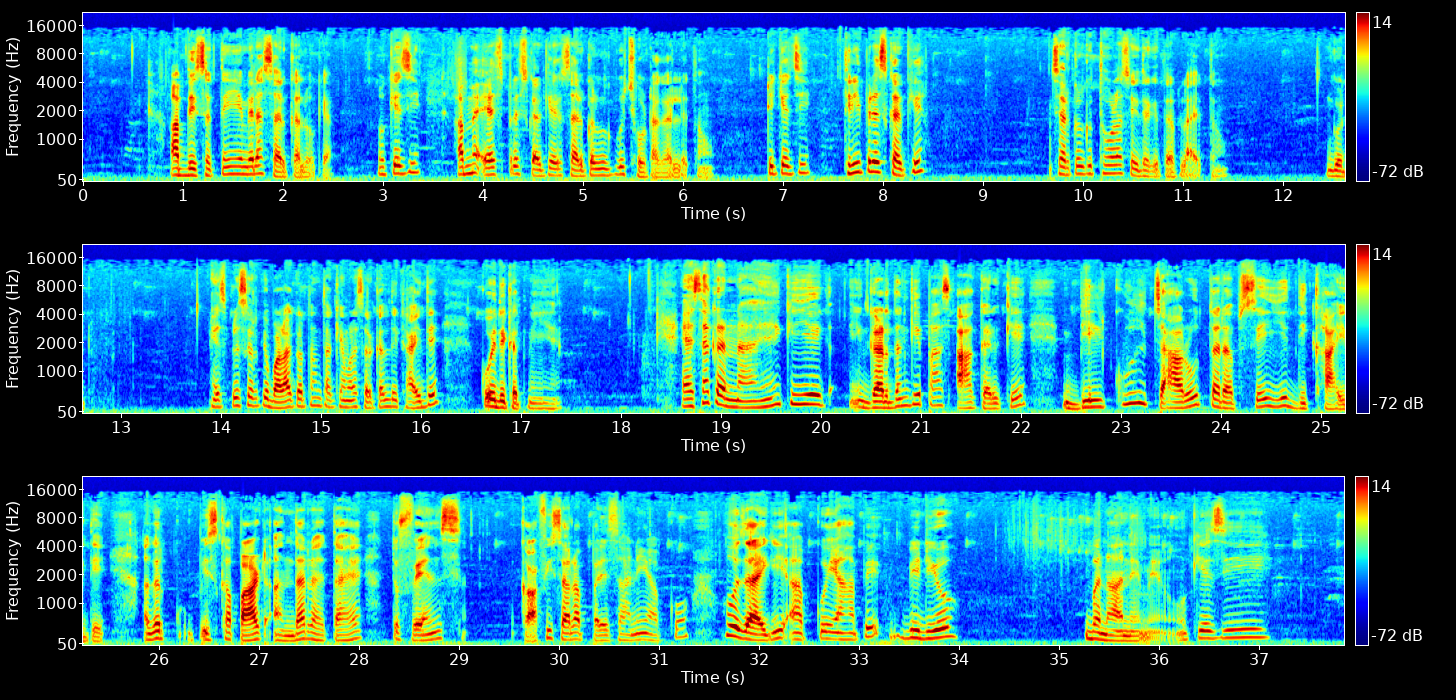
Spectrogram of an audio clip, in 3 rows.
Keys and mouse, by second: 2.3 s, 4.5 click, 5.8 KP_3, 7.6 click, 9.3 right click, 11.2 s, 13.3-15.1 middle drag, 16.7 middle click, 20.4-22.4 middle drag, 23.7 KP_1, 25.0 click, 28.9 s, 31.4 click, 37.1 KP_1.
